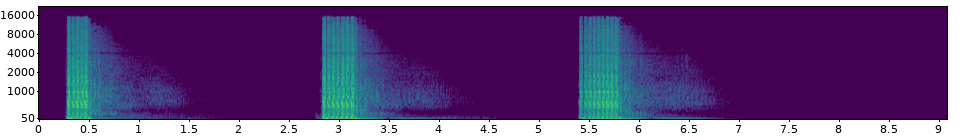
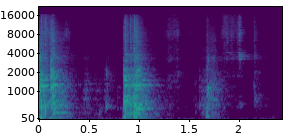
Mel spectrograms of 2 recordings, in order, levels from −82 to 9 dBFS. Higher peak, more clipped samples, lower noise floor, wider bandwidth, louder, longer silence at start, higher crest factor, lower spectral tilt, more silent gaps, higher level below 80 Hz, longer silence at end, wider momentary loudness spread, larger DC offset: first, 0 dBFS vs -16 dBFS; neither; first, -78 dBFS vs -58 dBFS; about the same, 15.5 kHz vs 17 kHz; first, -17 LUFS vs -34 LUFS; first, 0.3 s vs 0 s; about the same, 24 dB vs 20 dB; about the same, -3 dB/octave vs -3.5 dB/octave; first, 2.01-2.77 s, 4.72-5.39 s vs none; first, -32 dBFS vs -54 dBFS; first, 3.05 s vs 0.35 s; about the same, 18 LU vs 20 LU; neither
